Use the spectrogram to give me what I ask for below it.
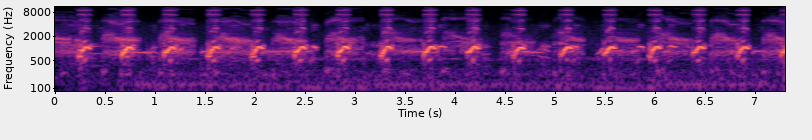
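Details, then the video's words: Lure sound of a white-breasted waterhen: insistent rising croaks repeated evenly about twice per second, each note buzzy and harmonic-rich, with quieter echoing notes filling the gaps. "SUARA PIKAT| burung ruak-ruak"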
